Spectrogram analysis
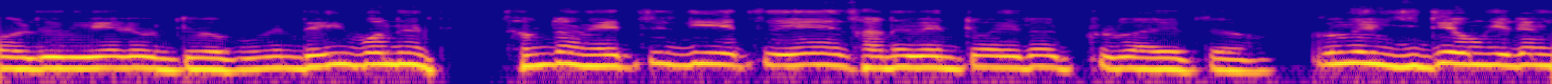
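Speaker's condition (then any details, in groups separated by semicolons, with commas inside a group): Brain lesion disability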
